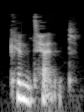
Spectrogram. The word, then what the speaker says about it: content: and that's pronounced content but this adjective is pronounced content it means pleased or satisfied if you can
